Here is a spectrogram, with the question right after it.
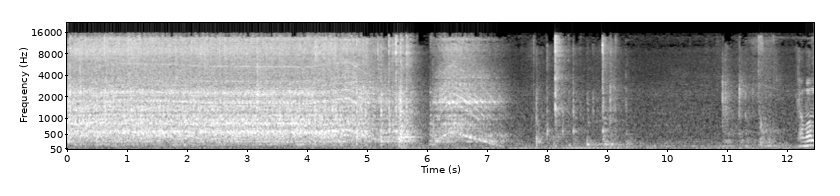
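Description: A Bosch electric drill milling malt at its second-slowest speed whirs loud and steady for about six seconds, then spins down and stops, followed by scattered clicks and rattles of grain and equipment.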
